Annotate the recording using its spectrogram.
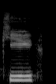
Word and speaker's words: quai: And so, like, for example, the word key, which is Q-U-A-I, you pronounce that key.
